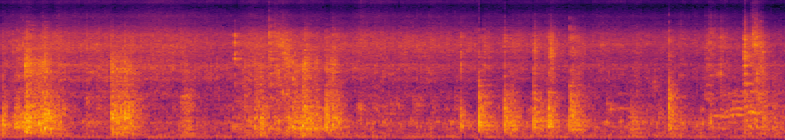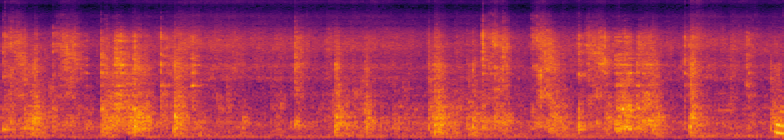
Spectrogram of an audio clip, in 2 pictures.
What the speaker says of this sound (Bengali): নুন লঙ্কা হলুদ দিয়ে মশলাটা একটু কষে নেবো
